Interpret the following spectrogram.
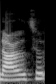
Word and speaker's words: Naruto: Am I the for saying Naruto isn't the leader of the Illuminati? I'm going to say yes, cuz I don't know what any of that meant. You don't know who Naruto?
